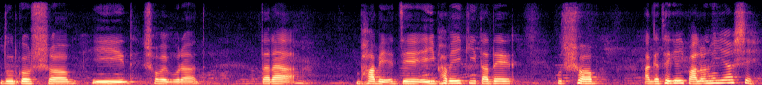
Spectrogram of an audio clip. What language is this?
Bangla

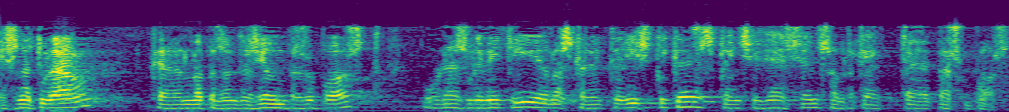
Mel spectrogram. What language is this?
Catalan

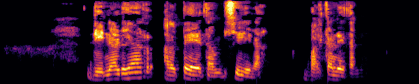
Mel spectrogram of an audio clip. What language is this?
Basque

